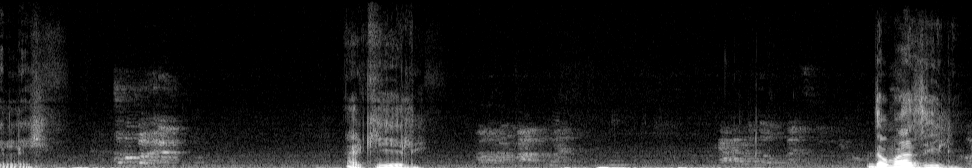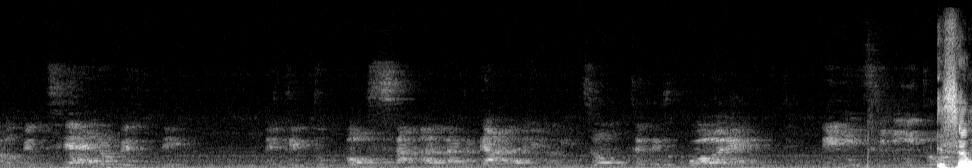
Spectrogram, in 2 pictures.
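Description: A recorded voice plays faintly from a phone.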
